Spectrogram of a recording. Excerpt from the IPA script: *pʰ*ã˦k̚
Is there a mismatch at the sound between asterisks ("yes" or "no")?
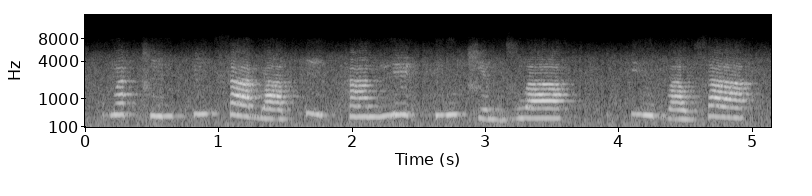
yes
